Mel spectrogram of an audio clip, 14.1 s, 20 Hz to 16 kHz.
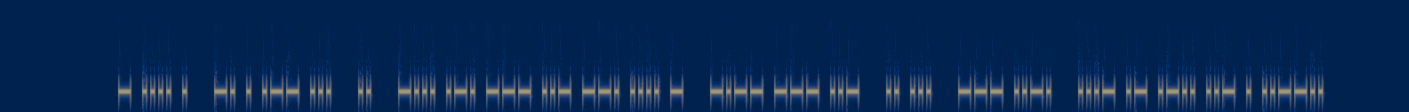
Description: Morse code, heard as a keyed tone, about 30 wpm, 700 Hz. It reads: THE NEWS I BROUGHT YOU IS OF VALUE?
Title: Sentences from Top 1000 Words - Review Part 3 - 30wpm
